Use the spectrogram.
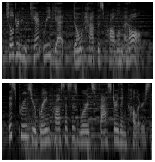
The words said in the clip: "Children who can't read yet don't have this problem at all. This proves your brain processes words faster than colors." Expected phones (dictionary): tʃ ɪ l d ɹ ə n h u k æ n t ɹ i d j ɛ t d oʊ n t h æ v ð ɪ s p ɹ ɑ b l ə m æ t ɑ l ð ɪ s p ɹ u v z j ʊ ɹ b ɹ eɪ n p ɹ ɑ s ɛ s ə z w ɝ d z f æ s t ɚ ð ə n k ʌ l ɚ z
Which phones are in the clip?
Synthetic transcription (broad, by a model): tʃ ɪ l d ɹ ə n h u k æ n t ɹ i d j ɛ t d oʊ n t h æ v ð ɪ s p ɹ ɑ b l ə m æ t ɑ l ð ɪ s p ɹ u v z j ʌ ɹ b ɹ eɪ n p ɹ ɑ s ɛ s ə z w ɝ d z f æ s t ɚ ð ə n k ʌ l ɚ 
